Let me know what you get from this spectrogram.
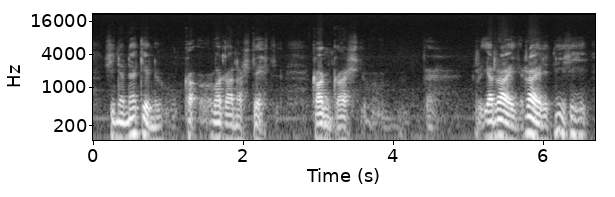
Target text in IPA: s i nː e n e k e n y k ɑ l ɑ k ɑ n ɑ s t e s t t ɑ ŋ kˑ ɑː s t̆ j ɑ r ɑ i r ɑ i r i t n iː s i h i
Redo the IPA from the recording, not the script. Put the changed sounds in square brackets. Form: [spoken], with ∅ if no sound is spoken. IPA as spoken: s i nː e n [æ] k e n y k ɑ l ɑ k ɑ n ɑ s t e [h] t [k] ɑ ŋ kˑ ɑː s t̆ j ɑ r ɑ i r ɑ i r i t n iː s i h i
